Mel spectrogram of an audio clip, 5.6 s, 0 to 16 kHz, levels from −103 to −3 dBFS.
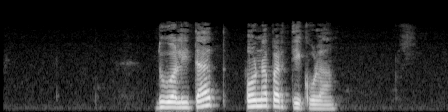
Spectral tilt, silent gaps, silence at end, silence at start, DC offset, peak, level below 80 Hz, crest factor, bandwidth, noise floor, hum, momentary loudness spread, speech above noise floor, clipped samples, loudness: -9 dB/octave; none; 1.45 s; 1.95 s; under 0.1%; -2 dBFS; -64 dBFS; 18 dB; 7 kHz; -73 dBFS; none; 15 LU; 57 dB; under 0.1%; -18 LUFS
